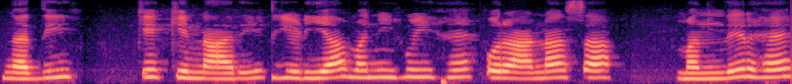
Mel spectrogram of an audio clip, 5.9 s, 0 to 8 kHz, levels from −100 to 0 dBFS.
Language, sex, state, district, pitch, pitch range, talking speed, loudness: Hindi, female, Chhattisgarh, Bilaspur, 240 Hz, 220-255 Hz, 110 wpm, -16 LUFS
